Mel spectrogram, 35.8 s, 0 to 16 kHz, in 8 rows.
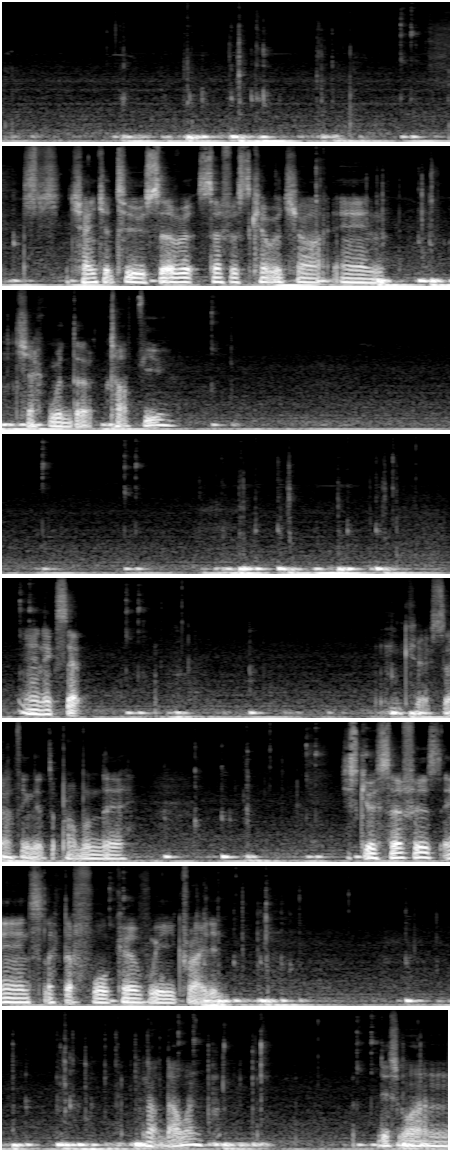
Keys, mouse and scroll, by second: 1.1-1.8 scroll up 1, 2.0 shift+middle click, 2.5-4.0 scroll up 1, 4.0 click, 4.5-5.9 scroll down 1, 5.9 click, 7.2-8.2 scroll up 1, 8.3 shift+middle click, 8.9-11.1 scroll down 1, 11.1-13.5 drag, 13.5 click, 15.6 scroll up 1, 15.9 shift+middle click, 16.5 scroll up 1, 16.9 shift+middle click, 18.1 click, 19.6 scroll up 1, 20.4-22.0 middle drag, 22.1 shift+middle click, 25.4 click, 28.8 scroll up 1, 29.2-31.4 shift+middle drag, 31.6 shift+middle click, 32.2-32.7 scroll down 1, 33.1 ctrl+click, 34.9 click.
